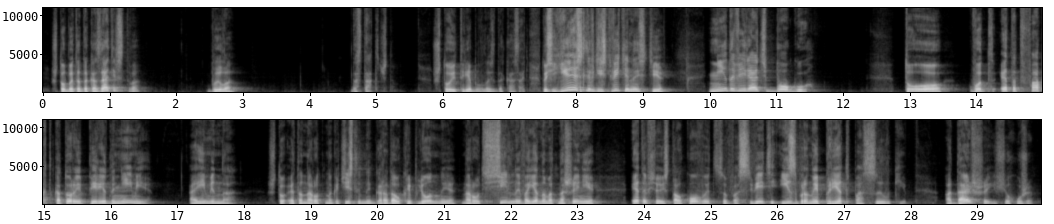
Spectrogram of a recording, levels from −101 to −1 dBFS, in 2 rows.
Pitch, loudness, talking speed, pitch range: 145 Hz, -21 LUFS, 95 wpm, 125-175 Hz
